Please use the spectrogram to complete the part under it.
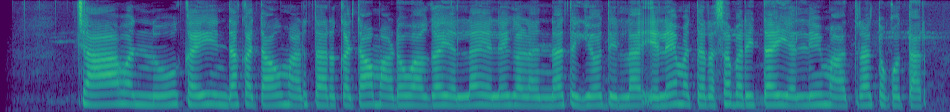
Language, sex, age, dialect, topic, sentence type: Kannada, female, 18-24, Dharwad Kannada, agriculture, statement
